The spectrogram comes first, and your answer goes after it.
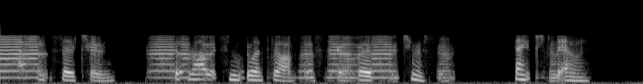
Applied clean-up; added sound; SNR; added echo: neural diffusion model UNIVERSE++.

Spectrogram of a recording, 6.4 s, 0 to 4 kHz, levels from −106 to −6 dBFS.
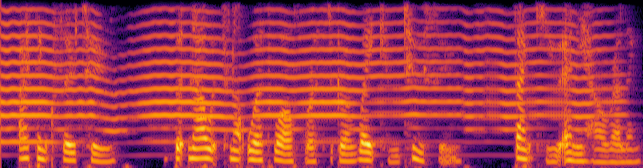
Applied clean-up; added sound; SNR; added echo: classical method log-MMSE.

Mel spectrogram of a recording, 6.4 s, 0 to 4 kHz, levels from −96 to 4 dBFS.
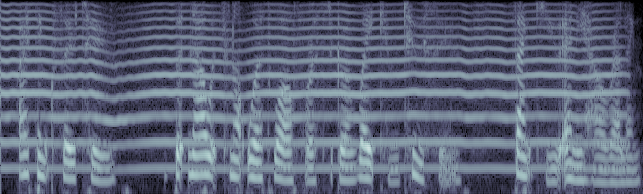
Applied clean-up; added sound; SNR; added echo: none; Trumpet; 2 dB; none.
